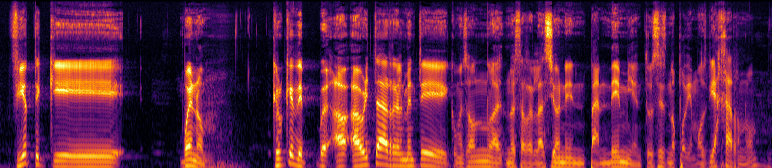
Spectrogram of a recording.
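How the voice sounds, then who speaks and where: A man's medium-pitched voice in a central Mexican accent, fairly slow with lively intonation. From Mexico City. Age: 40s. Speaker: personal trainer. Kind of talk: casual chat.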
